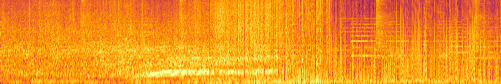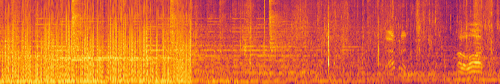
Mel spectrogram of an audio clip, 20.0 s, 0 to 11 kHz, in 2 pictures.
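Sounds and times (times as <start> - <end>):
pitched tone rising: 0.0 - 6.6
background music: 0.0 - 19.4
outboard motor running at speed: 0.0 - 20.0
rushing water: 0.0 - 20.0.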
